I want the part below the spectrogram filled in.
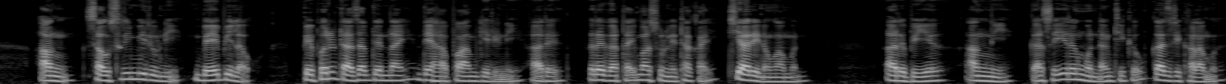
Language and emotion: Bodo, sad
